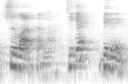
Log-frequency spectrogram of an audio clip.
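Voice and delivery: ordinary delivery

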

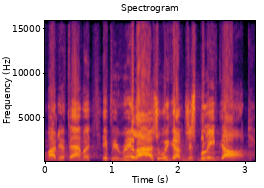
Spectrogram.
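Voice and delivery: high, loud impassioned pleading to God; preaching at full force. Real, not acted. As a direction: cry out to heaven from the pulpit.

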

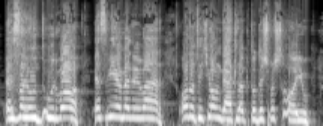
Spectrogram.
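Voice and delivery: high, loud excited outburst; thrilled, loud and high; excited shouting. Real, not acted. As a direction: shriek with delight at the new voice. Voice changer makes him sound funny.

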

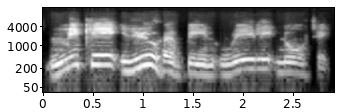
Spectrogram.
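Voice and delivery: loud, slow, drawn-out telling-off; scolding. Acted. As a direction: scold a naughty pet, stretching the words. Owner tells off monkey.

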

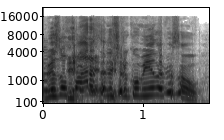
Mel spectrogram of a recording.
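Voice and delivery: high squealing laugh-talk; scolding the pet while laughing. Real, not acted.

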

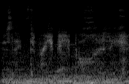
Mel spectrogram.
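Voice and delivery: hushed whisper so nobody hears. Real, not acted. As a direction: whisper it under your breath. Hushed remark in restaurant.

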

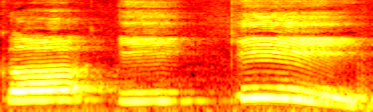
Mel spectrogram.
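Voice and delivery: की said with a drawn-out ई; long ई vowel. Shown as a demonstration. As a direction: stretch the ई in की a little longer. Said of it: "आता याचा उच्चार थोडा लांब करायचा".

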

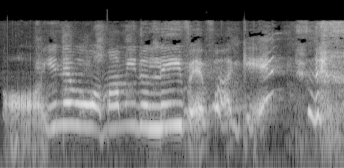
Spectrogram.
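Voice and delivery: high, doting mummy voice; pet-talk voice. Real, not acted. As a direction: coo to an excited dog. Talking to her excited dog.

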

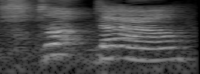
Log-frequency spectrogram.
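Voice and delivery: ordinary delivery

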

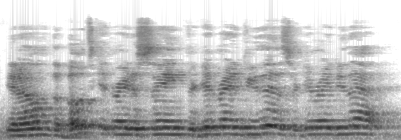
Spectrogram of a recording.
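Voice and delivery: high, fast mock panic from Peter; a touch of a screaming Peter, high and hurried; mock panicked scream. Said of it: "just screaming like a girl".

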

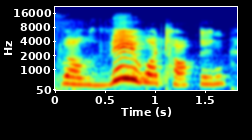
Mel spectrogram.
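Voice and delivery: ordinary delivery, nothing marked

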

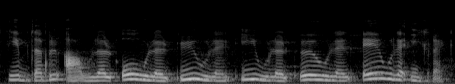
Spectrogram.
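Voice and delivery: normal talking voice

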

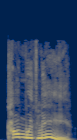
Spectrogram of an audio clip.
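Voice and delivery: high-pitched, insistent summons; insistent command. A narrator's reading. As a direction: order someone to come along at once. Nurse takes the father's wrist.

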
